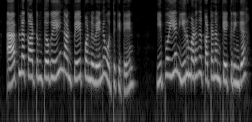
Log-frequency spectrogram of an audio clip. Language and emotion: Tamil, angry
